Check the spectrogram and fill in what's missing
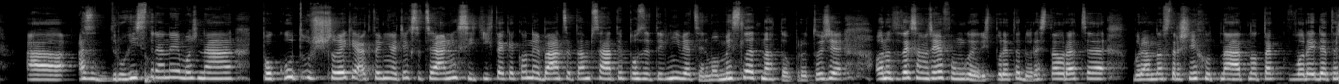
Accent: native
